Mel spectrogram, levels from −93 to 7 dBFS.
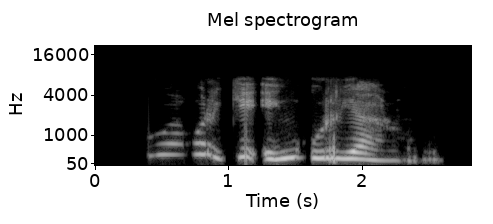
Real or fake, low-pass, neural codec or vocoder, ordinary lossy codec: real; 7.2 kHz; none; Opus, 32 kbps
